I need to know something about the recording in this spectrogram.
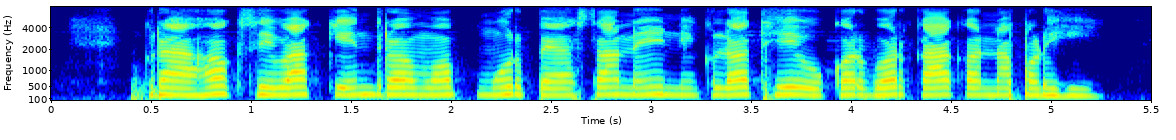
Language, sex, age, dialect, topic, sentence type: Chhattisgarhi, female, 18-24, Eastern, banking, question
